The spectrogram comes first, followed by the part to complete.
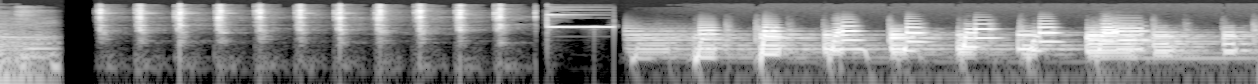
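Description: An edited-in ticking sound effect, about five light ticks a second for two seconds, ending in a short ding, after which light background music with keyboard-like notes begins.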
